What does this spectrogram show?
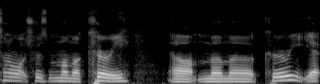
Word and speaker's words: Momokuri: Momokuri, yeah, pronounced that right.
